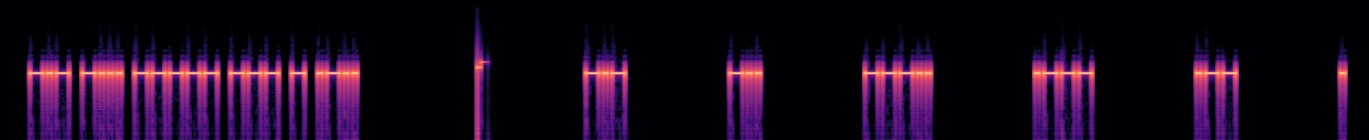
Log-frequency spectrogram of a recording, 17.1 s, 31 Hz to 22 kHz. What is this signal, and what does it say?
Morse code, heard as a keyed tone, about 22 wpm, spaced as for 9 wpm, 700 Hz. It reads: KB0OTL KD8JWE
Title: USA Call Signs - 6 Characters - 8x Character Spacing - 22wpm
